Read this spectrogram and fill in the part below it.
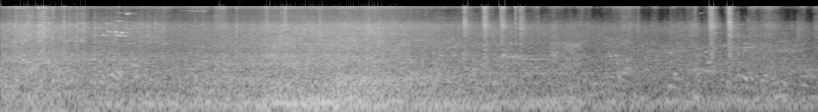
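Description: Street traffic hums outdoors.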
